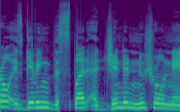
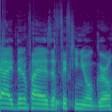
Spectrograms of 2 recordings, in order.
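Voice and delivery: plain

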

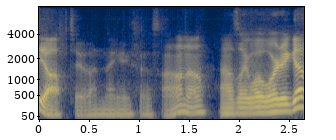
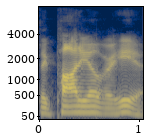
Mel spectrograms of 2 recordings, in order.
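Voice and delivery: ordinary talk

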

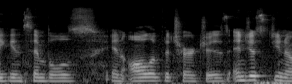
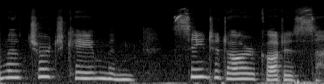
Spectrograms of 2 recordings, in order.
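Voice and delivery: put-on very high, sweet little old Irish lady voice; 10 semitones higher, 5 dB louder than usual. Quoting an old lady she follows on YouTube, in a sweet little Irish lady voice. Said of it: "in her sweet little Irish lady voice".

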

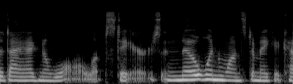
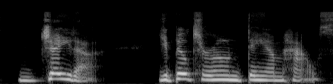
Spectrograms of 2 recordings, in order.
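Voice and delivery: mock big booming voice, slow and drawn out; 4 dB louder than usual. Recalling hearing Drew call out from the kitchen across the house, Drew's booming voice. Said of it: "in like this booming voice".

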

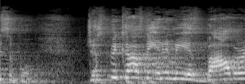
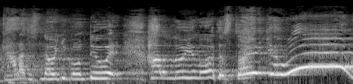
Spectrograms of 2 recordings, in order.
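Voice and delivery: high, swooping, revved-up, enthusiastic voice; 5 semitones higher, 4 dB louder than usual. Describing how people start off praying, speaker is acting fired up. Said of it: "at first you start off on fire, like".

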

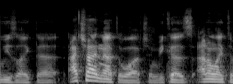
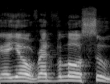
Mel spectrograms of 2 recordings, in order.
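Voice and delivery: loud, high catcalling holler; 7 semitones higher, 6 dB louder than usual. Imitating a friend who calls women by what they wear: Jock's catcalling voice. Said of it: "He'll be like".

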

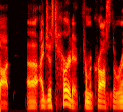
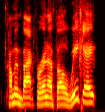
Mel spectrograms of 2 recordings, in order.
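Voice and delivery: raised, higher-pitched talk with mouth half full; 6 semitones higher, 5 dB louder than usual. Host eating baklava during the ad read, talking with a partially full mouth. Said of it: "With a partially full mouth".

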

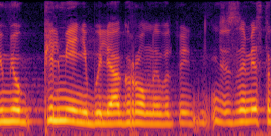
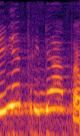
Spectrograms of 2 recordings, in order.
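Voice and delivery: affected, very high, put-on vlogger persona voice; 14 semitones higher, 3 dB louder than usual. Describing an old invented persona, imitating her own put-on blogger persona. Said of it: "какой-то наигранной Марьяны, которая взяла образ".

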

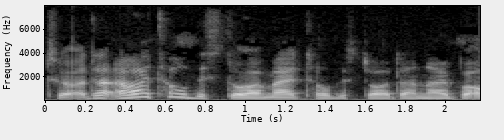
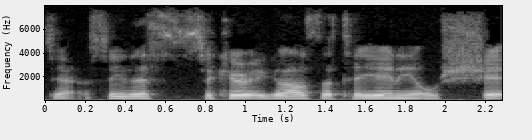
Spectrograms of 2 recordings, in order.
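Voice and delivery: ordinary talk

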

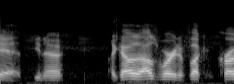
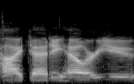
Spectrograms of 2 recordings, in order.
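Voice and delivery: put-on demonic baby voice, slow and drawn out. Retelling a nightmare about a baby possessed by a demon: imitating a demon-possessed baby. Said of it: "she was possessed by a fucking demon".

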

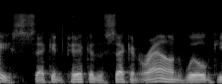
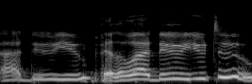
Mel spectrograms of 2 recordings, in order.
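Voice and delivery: very high, very slow, drawn-out delivery; 13 semitones higher than usual. Imitating Bill Clinton pointing at people in the crowd: Bill Clinton impression. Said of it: "he'd be like".

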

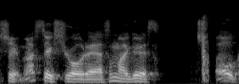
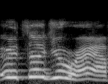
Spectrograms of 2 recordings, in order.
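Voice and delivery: very high, loud, belted cartoon voice; 12 semitones higher, 7 dB louder than usual. Asked to do cartoon voices for viewers, the speaker does a Patrick voice. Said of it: "Could do Patrick".

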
